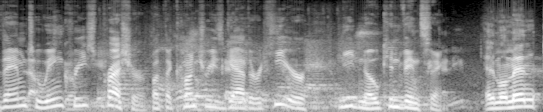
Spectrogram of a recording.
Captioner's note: speaking spanish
